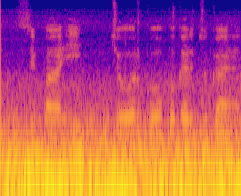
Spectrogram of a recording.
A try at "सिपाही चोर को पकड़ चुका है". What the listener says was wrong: पकड़। र नहीं है, ड है। हाँ, जो ड के नीचे जो बिंदी होती है ना, जैसे चिड़िया होता है, चिड़िया नहीं होता ना। हाँ, तो वैसे ही पकड़।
